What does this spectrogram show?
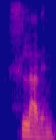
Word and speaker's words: Slaven: Entonces, en este caso es como laven los platos, pero con una S antes, slaven, listo, no hay problema.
